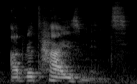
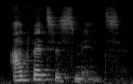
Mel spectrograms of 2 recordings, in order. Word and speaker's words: advertisement: Did you say advertisement or advertisement? You want to sound American if you said advertisement, and if you said advertisement in British English. So in British English they pronounce the word as advertisement. In American English they say advertisement. So either way you are correct.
